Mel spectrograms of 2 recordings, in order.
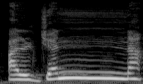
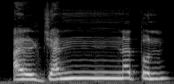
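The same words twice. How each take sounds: First: الجنہ slowly drawn, ending in a breathy ہ; pausal recitation. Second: الجنتن slowly with the tanween sounded; continuous recitation. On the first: Teacher showing the pause on الجنہ to students. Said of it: "جب میں یہاں رک رہی ہوں". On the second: Teacher showing the word read on without a stop, slowly. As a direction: read الجنتن slowly, -tan ending kept. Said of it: "continuation پڑھوں گی". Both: Shown as a demonstration.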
